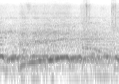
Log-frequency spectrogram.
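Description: Men's voices chanting a Kashmiri noha, a Shia lament for Muharram, in long held notes that glide up and then hold steady.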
